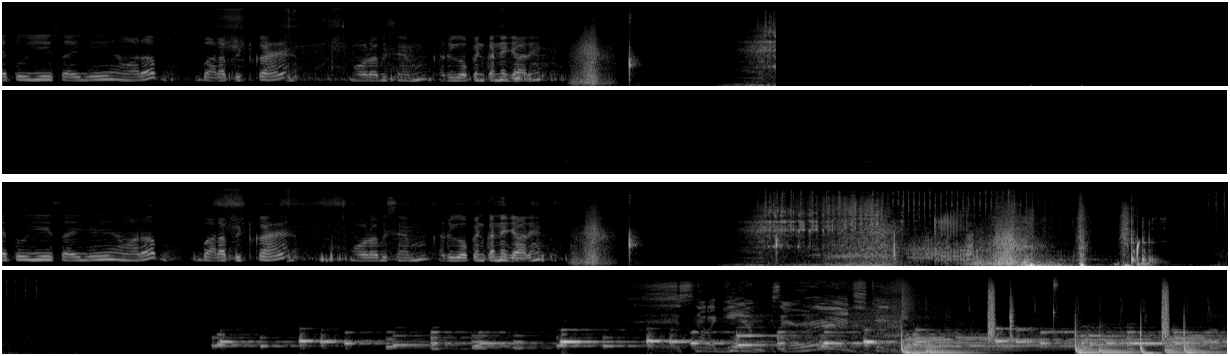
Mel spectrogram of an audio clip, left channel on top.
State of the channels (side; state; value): left; drops out; at 7.8 s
